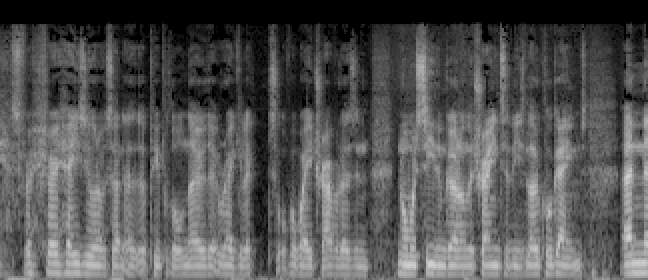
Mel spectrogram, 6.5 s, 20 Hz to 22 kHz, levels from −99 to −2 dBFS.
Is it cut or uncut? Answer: cut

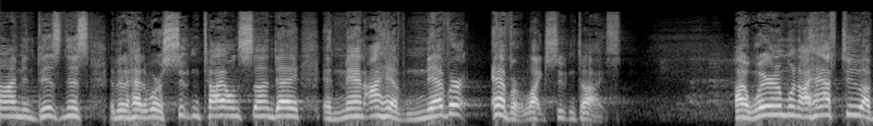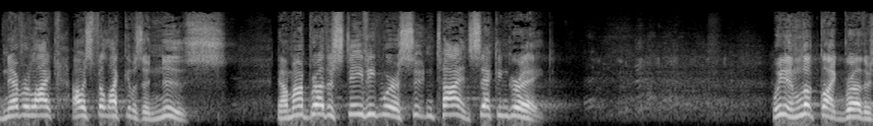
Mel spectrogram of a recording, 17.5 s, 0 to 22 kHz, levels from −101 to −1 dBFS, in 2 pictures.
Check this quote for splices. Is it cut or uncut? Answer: uncut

